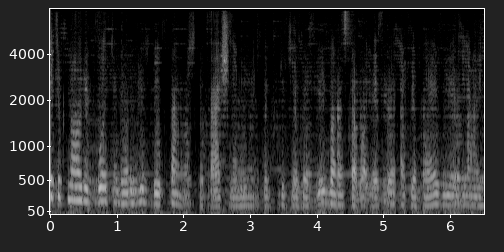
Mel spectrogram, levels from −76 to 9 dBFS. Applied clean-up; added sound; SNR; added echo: neural separator model SepFormer DNS4.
